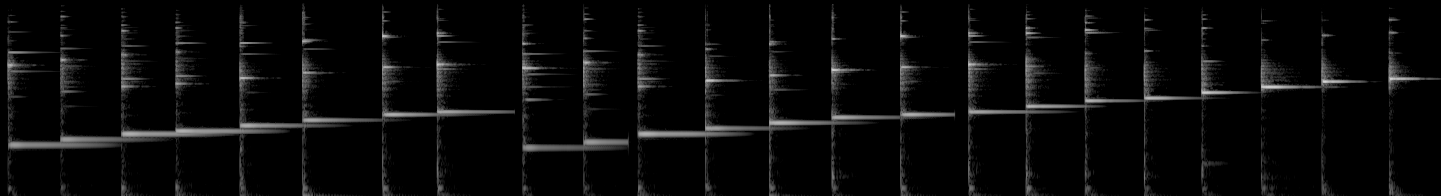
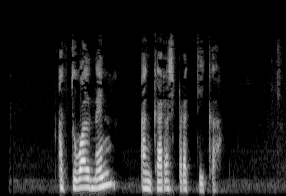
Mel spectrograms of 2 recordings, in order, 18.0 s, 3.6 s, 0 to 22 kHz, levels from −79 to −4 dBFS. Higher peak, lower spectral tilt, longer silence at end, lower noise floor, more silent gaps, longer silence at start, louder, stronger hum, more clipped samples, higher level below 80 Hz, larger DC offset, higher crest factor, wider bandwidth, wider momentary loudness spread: second, -10 dBFS vs -2 dBFS; second, 3.5 dB/octave vs -6 dB/octave; second, 0.15 s vs 0.85 s; second, -52 dBFS vs -56 dBFS; first, 6.43-6.52 s, 11.93-12.09 s vs none; second, 0.1 s vs 0.75 s; second, -27 LUFS vs -21 LUFS; neither; neither; second, -74 dBFS vs -66 dBFS; neither; about the same, 22 dB vs 20 dB; first, over 20 kHz vs 11 kHz; first, 19 LU vs 12 LU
